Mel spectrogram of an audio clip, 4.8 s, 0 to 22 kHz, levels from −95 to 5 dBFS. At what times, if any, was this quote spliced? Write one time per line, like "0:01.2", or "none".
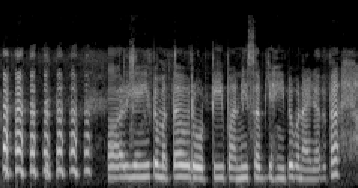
0:01.5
